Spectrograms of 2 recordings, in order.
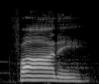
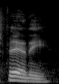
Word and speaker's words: Fani: It's pronounced Fani, F-A-N-I. That's Fanny. But she likes it Fani.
